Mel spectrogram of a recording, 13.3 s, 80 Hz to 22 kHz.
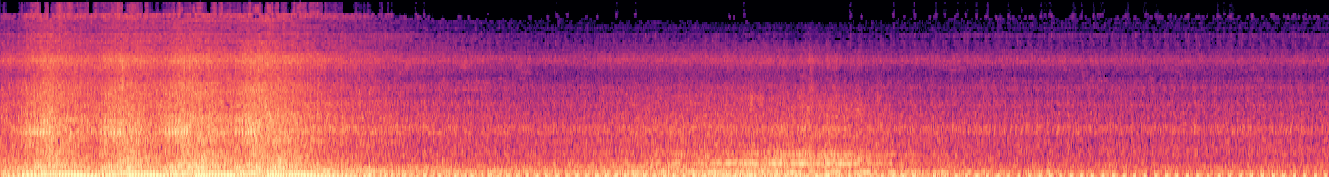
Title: Hero bs6 bike engine sound problem #shortfeed #shortvideo #ytshortsindia #youtubeshorts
